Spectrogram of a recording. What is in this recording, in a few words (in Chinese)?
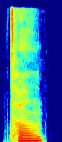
"曾", Chinese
